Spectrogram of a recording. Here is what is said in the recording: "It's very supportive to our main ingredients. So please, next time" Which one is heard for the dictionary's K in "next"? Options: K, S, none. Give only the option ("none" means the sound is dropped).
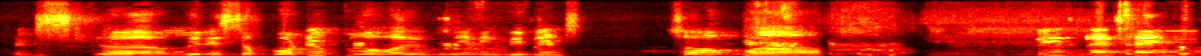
K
